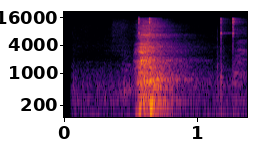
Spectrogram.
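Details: An older dog gives one short, harsh, dry cough burst, followed by two faint clicks in a small room. The context tags it as a dog dry cough.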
